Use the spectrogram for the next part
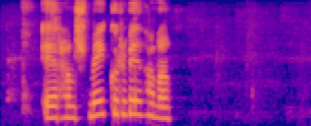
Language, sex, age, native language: Icelandic, female, 18-19, Icelandic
